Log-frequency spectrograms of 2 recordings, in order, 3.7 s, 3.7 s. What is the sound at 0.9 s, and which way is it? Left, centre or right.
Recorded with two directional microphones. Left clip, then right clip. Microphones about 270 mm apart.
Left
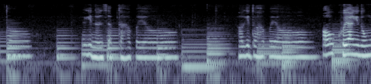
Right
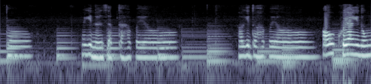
A child's voice, centre.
